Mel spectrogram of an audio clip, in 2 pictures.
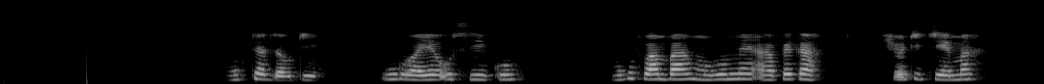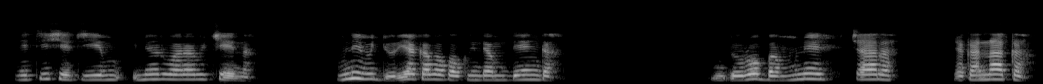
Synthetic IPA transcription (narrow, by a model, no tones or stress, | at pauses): muku̥tarid͡zakuti | iŋɡuʋaje̞usiku | mukufambamurume̞ʔa̰kafe̞ka | ʃo̞tite̞ma | ne̞tiʃe̞tijeine̞ruʋaɾarut͡ʃe̞̰ːna | mune̞midʱuɾḭjakaʋakwakuindamuɗe̞ːŋɡa | mudʱo̞ɾo̞bʱamune̞t͡ʃaɾa | jakanaːka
